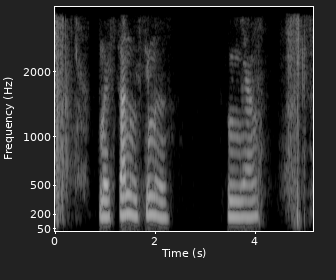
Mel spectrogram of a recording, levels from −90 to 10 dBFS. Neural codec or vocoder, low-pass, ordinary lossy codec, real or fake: none; 3.6 kHz; AAC, 16 kbps; real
